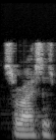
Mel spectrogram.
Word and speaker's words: psoriasis: fact we're talking about here's a word that begins with yes and it has the typical s sound so psoriasis psoriasis people with psoriasis by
